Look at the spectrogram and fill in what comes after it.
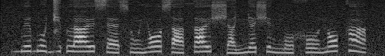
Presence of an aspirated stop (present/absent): absent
